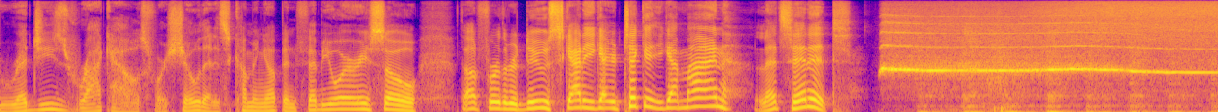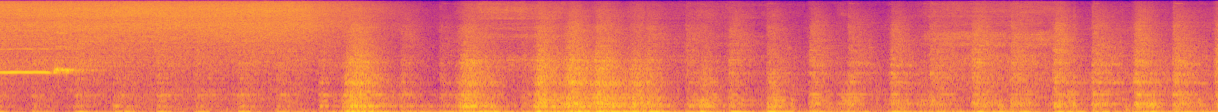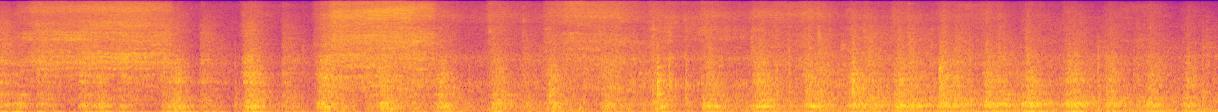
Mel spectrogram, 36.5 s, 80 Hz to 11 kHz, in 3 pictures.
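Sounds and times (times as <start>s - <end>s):
speech: 0.1s - 9.0s
steam train whistle: 8.8s - 13.8s
heavy rushing steam hiss of a locomotive: 8.8s - 36.3s
rhythmic chuffing rumble of moving steam locomotive: 8.8s - 36.5s.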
